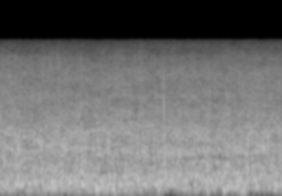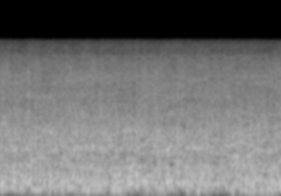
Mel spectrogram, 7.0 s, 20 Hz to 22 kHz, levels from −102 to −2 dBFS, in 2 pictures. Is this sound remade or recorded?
remade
